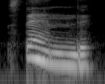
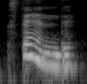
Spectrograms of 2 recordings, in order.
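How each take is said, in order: The two takes are said the same way.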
